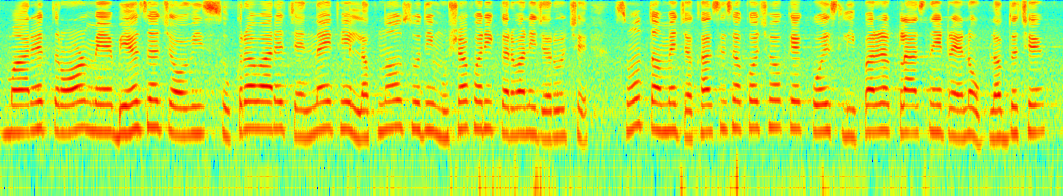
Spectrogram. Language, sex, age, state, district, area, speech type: Gujarati, female, 18-30, Gujarat, Valsad, rural, read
